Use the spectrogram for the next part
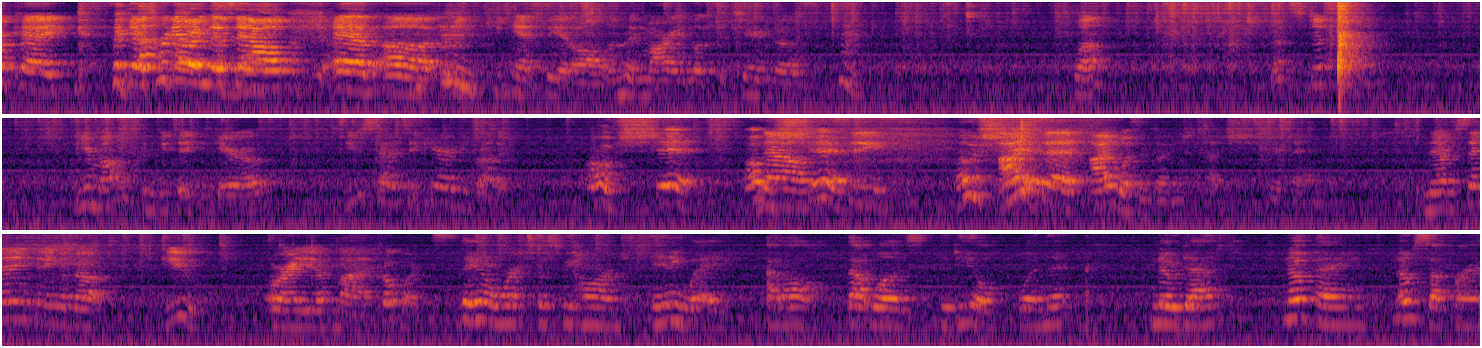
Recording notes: I apologize for the audio quality of this first episode. Because that section of audio for me got corrupted.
